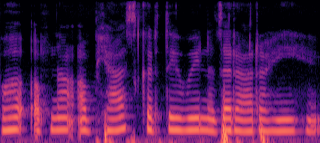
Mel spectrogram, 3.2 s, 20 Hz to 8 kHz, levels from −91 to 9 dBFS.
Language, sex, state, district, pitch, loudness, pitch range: Hindi, female, Uttar Pradesh, Ghazipur, 205 Hz, -24 LUFS, 195-215 Hz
